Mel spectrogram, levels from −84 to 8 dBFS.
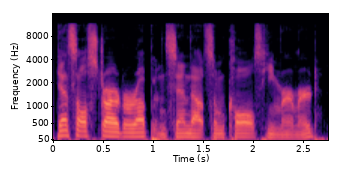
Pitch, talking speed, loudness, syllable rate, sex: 110 Hz, 260 wpm, -19 LUFS, 5.4 syllables/s, male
